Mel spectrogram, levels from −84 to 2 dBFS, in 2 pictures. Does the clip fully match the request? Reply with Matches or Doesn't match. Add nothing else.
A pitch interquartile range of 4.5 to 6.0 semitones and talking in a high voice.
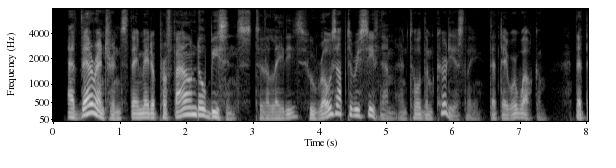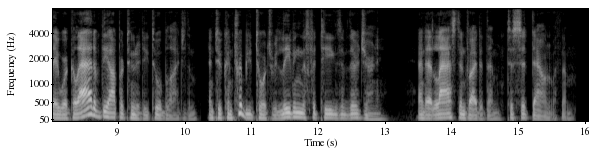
Doesn't match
